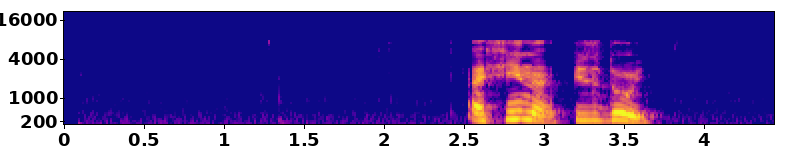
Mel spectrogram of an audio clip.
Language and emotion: Russian, angry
